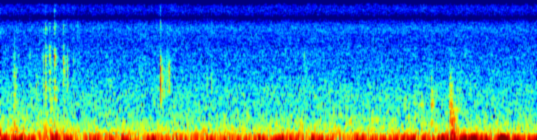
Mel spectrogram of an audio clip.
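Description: Magazine pages rustle softly as they are handled.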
